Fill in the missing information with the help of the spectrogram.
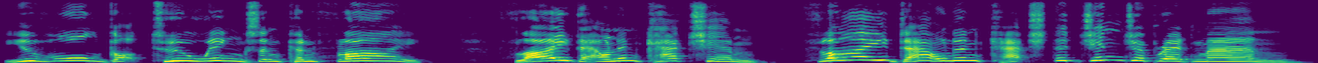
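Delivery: high, loud rallying cry; shouting. A narrator's reading. Old man sends the chickens down, shouting. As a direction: shout urgent orders, stretching the words. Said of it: "shouted the old man to the chickens".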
